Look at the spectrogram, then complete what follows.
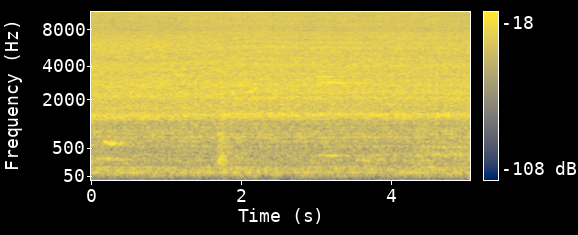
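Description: Steady faint hiss with a low hum underneath: room noise, with no stirring or clatter.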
